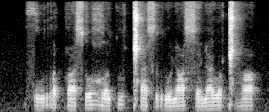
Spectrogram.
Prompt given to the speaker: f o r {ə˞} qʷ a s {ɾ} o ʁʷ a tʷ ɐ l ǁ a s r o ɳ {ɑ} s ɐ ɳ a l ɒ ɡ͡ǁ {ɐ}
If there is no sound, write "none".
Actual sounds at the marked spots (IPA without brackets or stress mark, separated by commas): ɐ, ɾ, ɑ, ɑ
